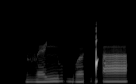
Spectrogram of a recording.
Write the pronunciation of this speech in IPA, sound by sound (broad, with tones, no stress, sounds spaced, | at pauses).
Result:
v ɛ˨˦ ɲ u˥ ɡʷ œ˨˦ ǃʼ a˥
